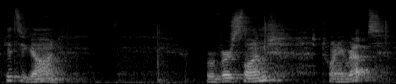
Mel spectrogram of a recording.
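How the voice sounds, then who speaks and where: A man's voice: fairly high pitch, takes it slowly, background noise. Winded male fitness instructor in an echoey room. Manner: short spoken cues between exercises, sighs and catches his breath. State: out of breath. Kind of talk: live workout instruction. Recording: echoey room, mic at a distance.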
